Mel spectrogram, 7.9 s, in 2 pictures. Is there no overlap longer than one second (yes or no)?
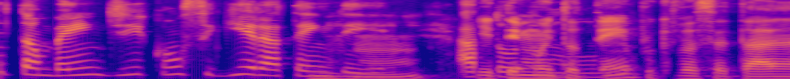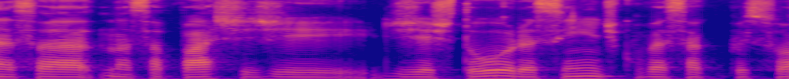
no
